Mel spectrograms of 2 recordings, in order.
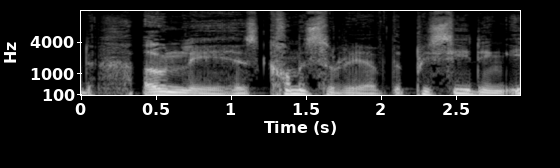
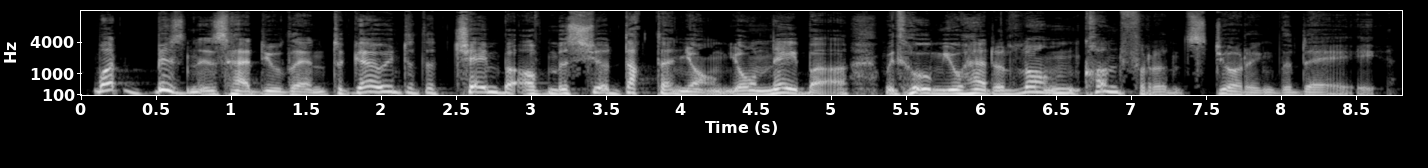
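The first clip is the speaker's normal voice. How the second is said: high, raised official questioning; interrogating commissary; 9 semitones higher, 5 dB louder than usual. Acted. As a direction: press the prisoner with an accusing question.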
